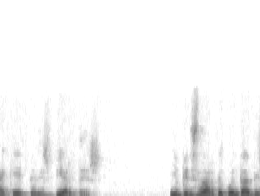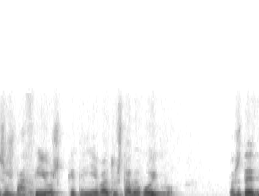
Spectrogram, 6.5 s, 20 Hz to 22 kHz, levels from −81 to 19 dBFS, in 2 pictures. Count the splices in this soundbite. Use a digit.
1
